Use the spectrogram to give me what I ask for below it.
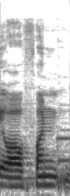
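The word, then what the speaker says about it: often: अक्सर जाता हूं आई ऑफें go there I ऑफ go there इसमें टी साइलेंट होता है ऑफ में वो मेरे पास से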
